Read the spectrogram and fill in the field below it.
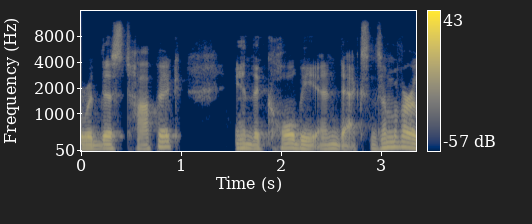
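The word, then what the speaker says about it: Kolbe: absolutely so um yes so colby index and that is k-o-l-b-e on many tries spelled with c but it's a k um colby is a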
